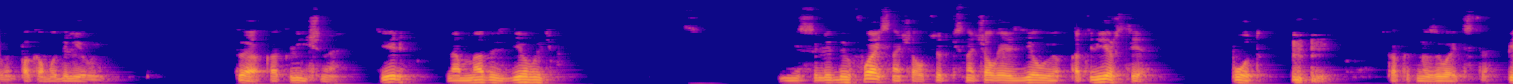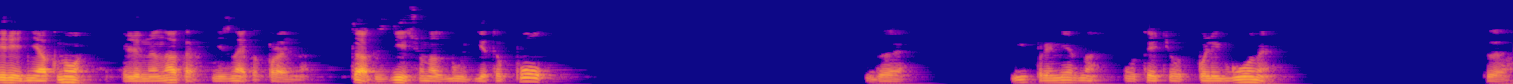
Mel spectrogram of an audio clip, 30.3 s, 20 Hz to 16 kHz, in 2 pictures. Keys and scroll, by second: 9.1 Tab.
